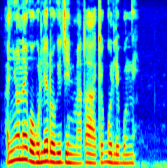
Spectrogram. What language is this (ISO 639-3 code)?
mas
